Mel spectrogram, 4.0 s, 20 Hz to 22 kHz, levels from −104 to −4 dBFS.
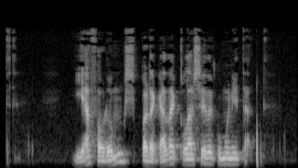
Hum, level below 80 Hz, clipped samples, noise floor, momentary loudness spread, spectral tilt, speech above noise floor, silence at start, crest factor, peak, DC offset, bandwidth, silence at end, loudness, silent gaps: none; -84 dBFS; under 0.1%; -76 dBFS; 10 LU; -4 dB/octave; 44 dB; 0.1 s; 20 dB; -14 dBFS; under 0.1%; 11.5 kHz; 0.65 s; -33 LUFS; none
